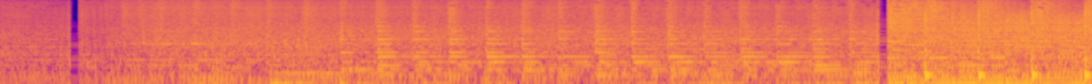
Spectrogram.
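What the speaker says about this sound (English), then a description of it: "It is time to water the plants." Water sprays onto plants on a cartoon farm as a monkey waters them, a steady rushing hiss under bright looping music that swells louder near the end.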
